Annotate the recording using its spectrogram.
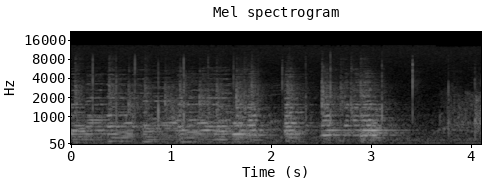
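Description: Accordion and upright bass playing lively Bavarian-style folk music, with people clapping along in sharp, quick claps. The music drops away about three seconds in.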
